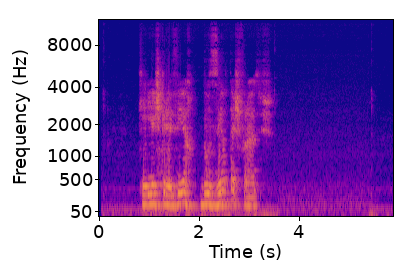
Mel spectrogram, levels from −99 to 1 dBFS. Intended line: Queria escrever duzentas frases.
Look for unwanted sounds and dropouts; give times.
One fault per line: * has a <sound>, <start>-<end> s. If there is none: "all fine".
all fine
